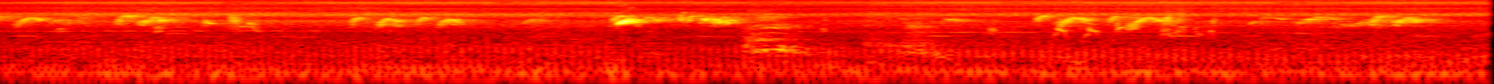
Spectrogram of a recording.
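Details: Morning contest song of red-whiskered bulbuls: strings of quick warbled chirps in several bouts, one sharp louder note midway, and a lower rough sound beneath, with constant faint hiss.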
